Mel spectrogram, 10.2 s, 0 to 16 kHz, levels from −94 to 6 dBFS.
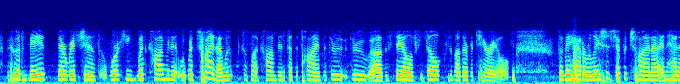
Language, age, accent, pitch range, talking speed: English, 40-59, American, 185-205 Hz, 215 wpm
